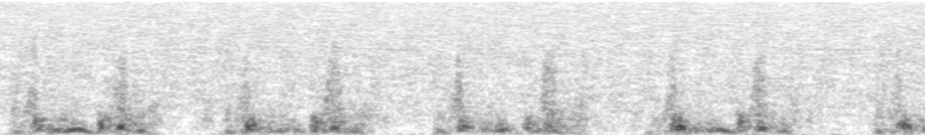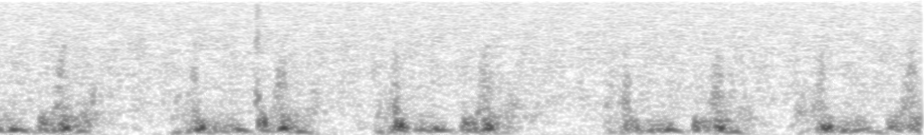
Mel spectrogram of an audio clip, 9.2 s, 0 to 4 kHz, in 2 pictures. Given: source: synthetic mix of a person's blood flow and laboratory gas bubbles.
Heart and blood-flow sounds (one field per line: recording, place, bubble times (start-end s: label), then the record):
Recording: Doppler ultrasound of blood flow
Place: precordium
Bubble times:
5.91-5.96 s: bubbles
6.60-6.65 s: bubbles
From the record:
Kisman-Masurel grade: 112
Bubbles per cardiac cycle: 1 to 2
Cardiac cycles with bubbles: 1 to 10%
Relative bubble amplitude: moderate (0.250 to 0.450)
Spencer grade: 1 (occasional bubble signal discernible with the cardiac motion signal, with majority of cardiac periods free of bubbles)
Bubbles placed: only in the low amplitude regions of the cardiac cycle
